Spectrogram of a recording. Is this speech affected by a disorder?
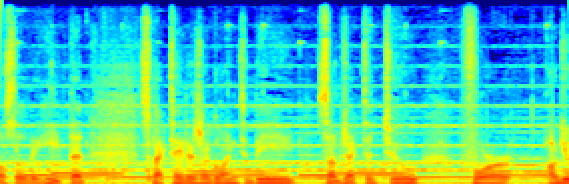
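No.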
